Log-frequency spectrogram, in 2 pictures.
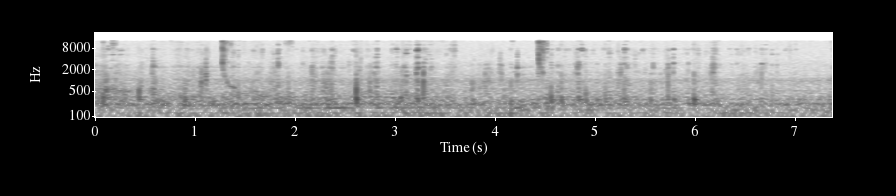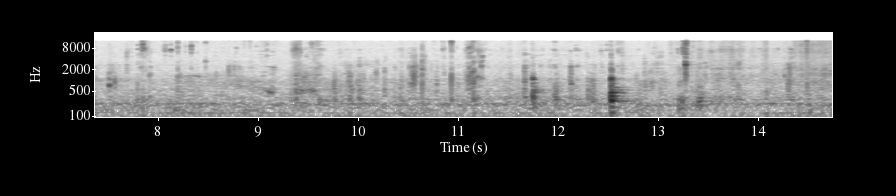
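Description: A person biting and chewing soft cabbage rolls, with wet mouth smacks and sharp clicks at irregular intervals; the loudest smack comes near the end.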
